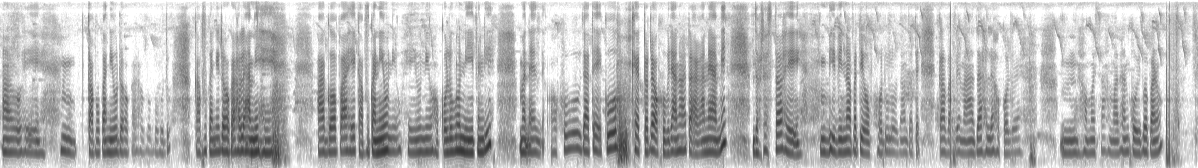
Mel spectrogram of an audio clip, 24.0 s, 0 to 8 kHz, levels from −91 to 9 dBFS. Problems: constant background noise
